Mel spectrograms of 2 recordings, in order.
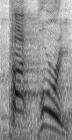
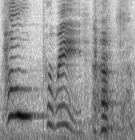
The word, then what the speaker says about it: potpourri: right Alexei give me pot pourri for a hundred I believe that's pronounced poo pourri but out in Regan's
